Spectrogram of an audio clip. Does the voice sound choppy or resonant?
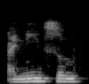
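resonant. The voice is resonant, with steady vibration throughout. The speaker calls it right. "bring the energy up. Vibration, musicality, pitch"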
